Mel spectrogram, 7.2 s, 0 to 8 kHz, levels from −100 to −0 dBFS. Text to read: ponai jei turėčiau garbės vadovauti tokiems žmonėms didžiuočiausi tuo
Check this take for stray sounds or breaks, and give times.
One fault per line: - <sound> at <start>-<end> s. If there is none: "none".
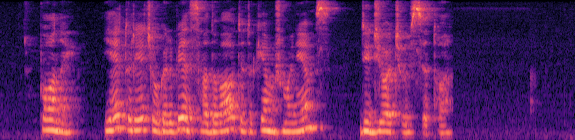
none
